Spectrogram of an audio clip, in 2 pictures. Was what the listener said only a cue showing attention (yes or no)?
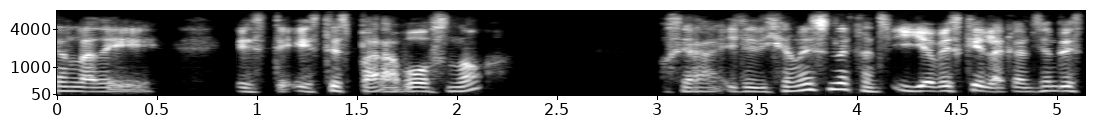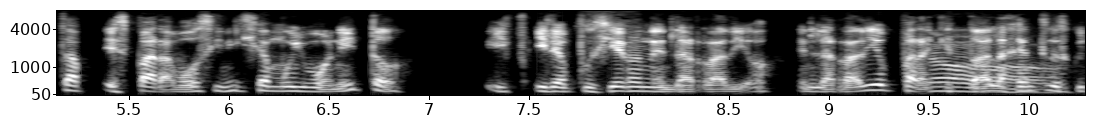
yes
